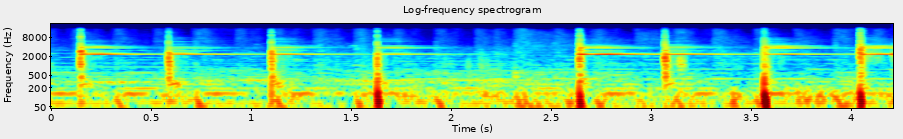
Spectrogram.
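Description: Eight separate strikes on ringing igneous boulders at Maremma Gudem, Nalgonda, played like a lithophone, each give a bright, bell-like ring with a clear tone near 2.3 kHz that fades within a fraction of a second. These are sonorous rocks ringing as they naturally do, a musical quality attributed to their high iron and aluminium content.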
